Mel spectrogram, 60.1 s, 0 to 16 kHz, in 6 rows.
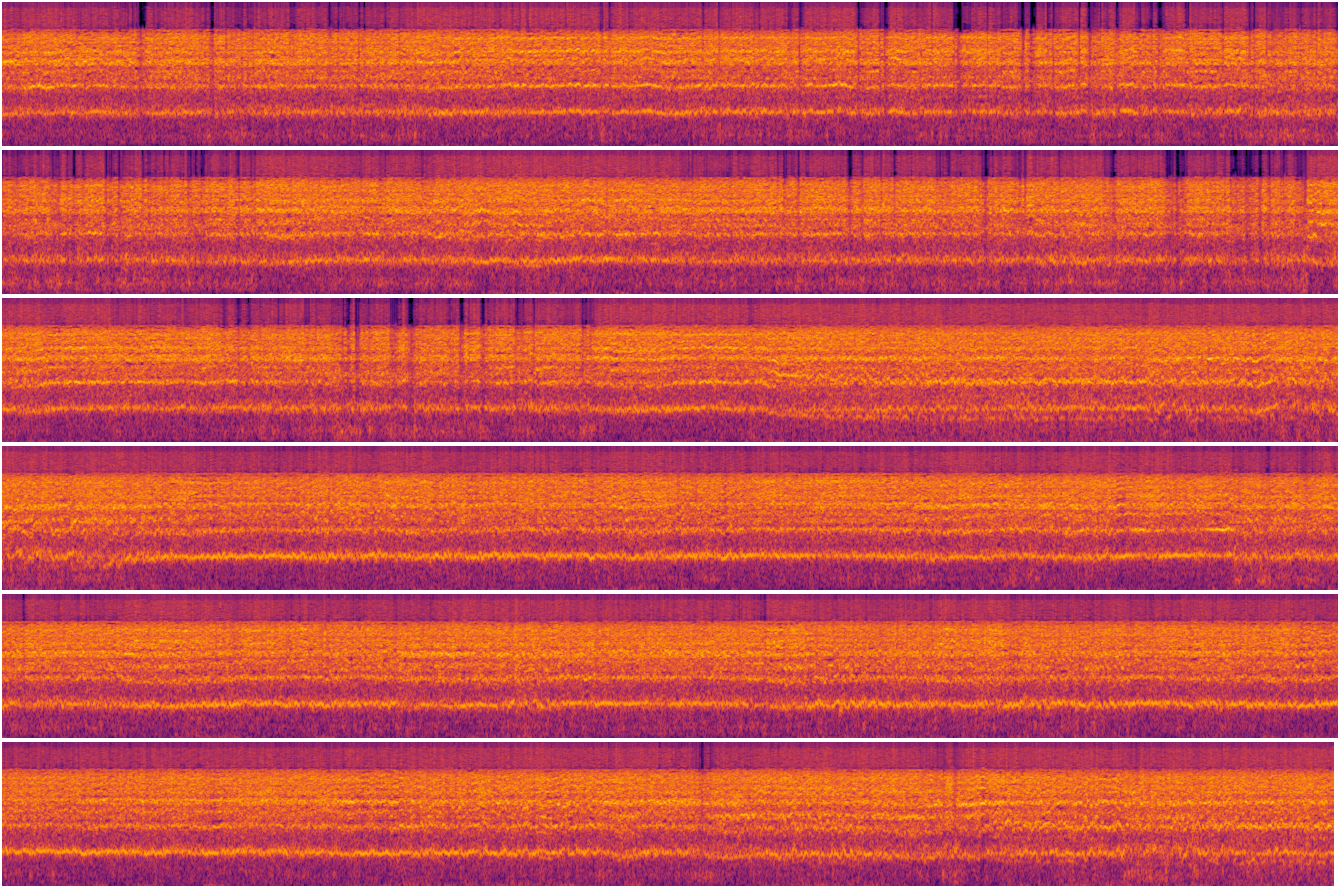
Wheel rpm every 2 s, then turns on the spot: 220, 230, 230, 230, 230, 240, 230, 230, 230, 230, 230, 230, 230, 200, 190, 190, 230, 230, 220, 220, 220, 230, 220, 220, 230, 230, 220, 210, 200, 200.
none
